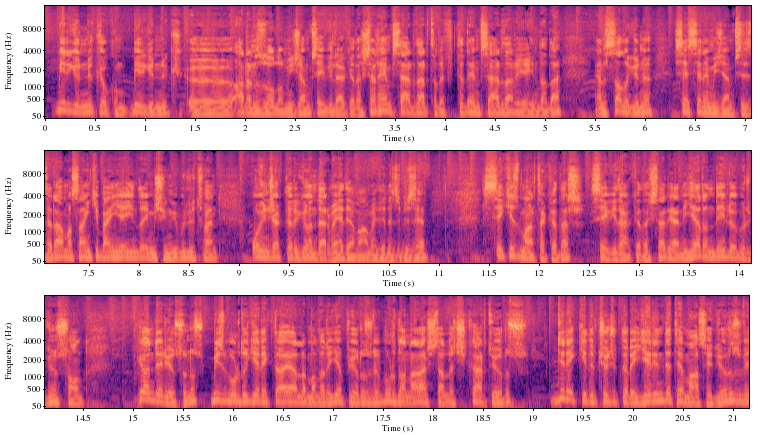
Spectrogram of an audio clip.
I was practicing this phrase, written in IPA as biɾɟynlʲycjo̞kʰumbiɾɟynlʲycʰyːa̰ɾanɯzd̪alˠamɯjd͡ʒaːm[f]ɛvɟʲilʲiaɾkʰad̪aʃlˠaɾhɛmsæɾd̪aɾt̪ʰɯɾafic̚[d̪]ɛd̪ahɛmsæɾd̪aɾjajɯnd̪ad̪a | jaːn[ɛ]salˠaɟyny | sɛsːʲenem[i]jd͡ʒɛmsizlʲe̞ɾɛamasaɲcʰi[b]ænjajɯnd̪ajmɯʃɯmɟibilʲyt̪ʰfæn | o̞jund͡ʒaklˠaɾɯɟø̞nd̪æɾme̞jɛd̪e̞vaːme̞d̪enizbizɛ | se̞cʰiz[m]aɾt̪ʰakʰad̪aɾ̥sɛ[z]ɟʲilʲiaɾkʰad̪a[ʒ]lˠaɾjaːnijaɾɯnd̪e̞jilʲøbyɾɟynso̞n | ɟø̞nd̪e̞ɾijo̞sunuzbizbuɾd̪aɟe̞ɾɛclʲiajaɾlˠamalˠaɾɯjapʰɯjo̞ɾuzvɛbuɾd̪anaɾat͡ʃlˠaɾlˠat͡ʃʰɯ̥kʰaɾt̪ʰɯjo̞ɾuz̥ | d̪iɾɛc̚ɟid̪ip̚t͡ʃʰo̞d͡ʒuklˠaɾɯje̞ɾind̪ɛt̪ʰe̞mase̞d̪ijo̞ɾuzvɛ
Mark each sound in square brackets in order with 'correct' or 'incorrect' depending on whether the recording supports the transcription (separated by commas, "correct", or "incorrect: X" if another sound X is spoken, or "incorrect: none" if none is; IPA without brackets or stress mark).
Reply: incorrect: s, incorrect: t̪, incorrect: i, correct, correct, correct, incorrect: v, incorrect: ʃ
